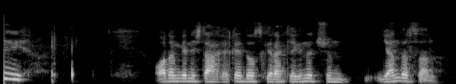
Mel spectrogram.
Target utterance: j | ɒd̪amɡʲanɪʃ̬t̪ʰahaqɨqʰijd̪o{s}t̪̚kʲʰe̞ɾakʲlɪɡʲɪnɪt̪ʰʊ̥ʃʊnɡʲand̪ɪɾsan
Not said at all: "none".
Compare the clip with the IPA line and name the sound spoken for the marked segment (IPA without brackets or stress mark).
s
